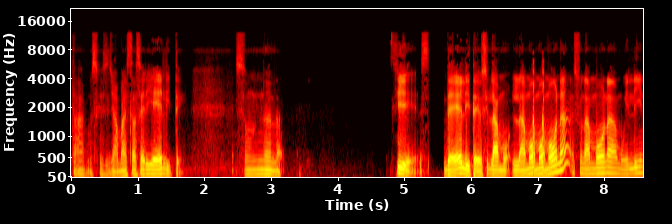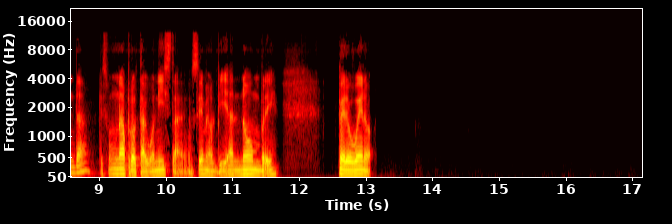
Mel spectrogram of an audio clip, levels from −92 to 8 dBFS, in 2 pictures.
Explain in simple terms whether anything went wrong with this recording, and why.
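At 6.93 s the speech stutters: a chunk of about 144 ms plays twice more, a fault called repeated frames. Unlike a dropout, nothing goes missing. The same sound comes back, making the clip about 0.29 s longer.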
